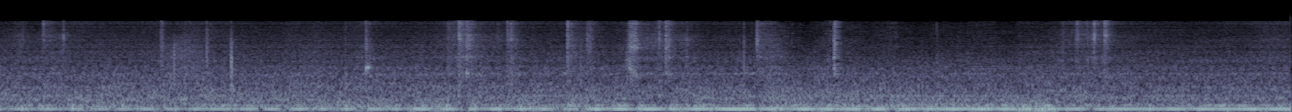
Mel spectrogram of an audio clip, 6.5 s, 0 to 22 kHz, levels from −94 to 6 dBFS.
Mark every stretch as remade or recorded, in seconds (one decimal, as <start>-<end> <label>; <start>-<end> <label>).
0.0-3.9 remade; 3.9-5.1 recorded; 5.1-6.5 remade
